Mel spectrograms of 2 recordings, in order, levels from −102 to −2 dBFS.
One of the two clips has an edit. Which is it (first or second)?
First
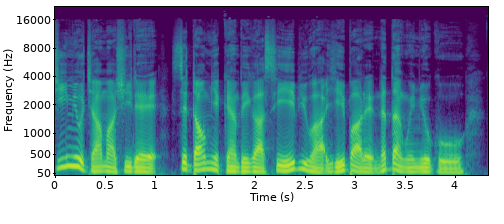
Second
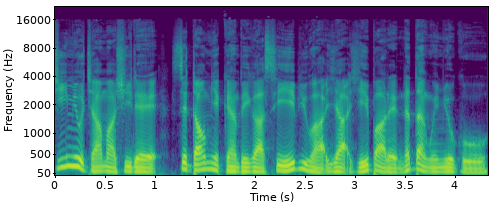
first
